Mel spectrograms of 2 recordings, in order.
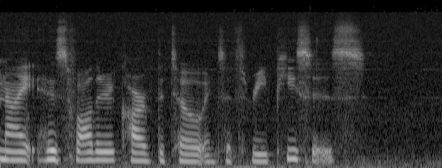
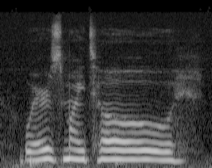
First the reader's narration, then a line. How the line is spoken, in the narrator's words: groaned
